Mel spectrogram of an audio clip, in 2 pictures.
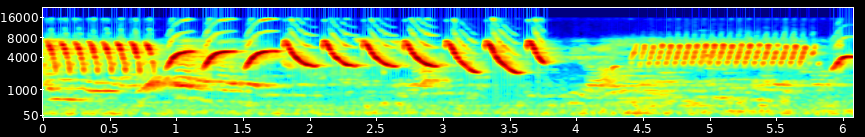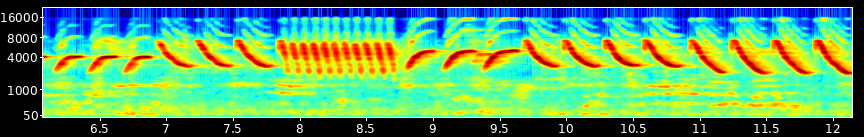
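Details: Lively canary song used to train young canaries, alternating fast buzzy trills with long runs of downward-curving whistled notes, about three per second, continuing steadily throughout.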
